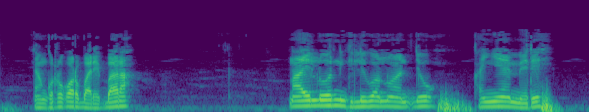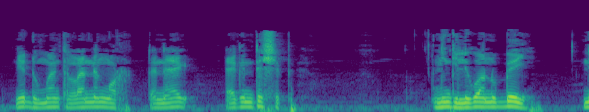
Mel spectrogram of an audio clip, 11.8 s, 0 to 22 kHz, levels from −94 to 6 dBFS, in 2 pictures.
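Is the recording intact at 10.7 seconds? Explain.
No, not really. At 10.7 seconds, as everywhere else in the clip, you're hearing what's likely MP3 compression. The speech has nothing above 8.3 kHz, so the top is cut off flat, and the damage is plainly audible. Starved of bits, the encoder drops weak frequency lines that flicker on and off between frames, giving a watery, swirly edge and smeared attacks, which fits a low bitrate around 32 kbps.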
